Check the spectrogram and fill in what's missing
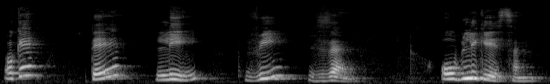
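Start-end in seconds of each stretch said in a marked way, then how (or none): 0.9-2.1 Television split into te-le-vi-sion; syllable by syllable. Shown as a demonstration. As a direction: space out every syllable of Television. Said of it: "how to divide words".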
